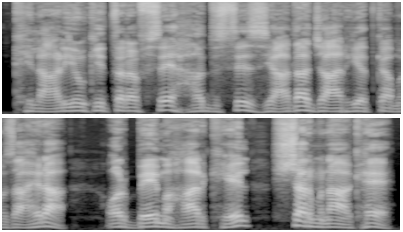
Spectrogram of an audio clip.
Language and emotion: Urdu, disgusted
